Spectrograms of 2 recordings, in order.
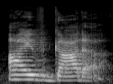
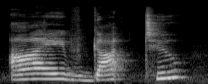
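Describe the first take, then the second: First: The words blend together with a d-like sound. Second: The words are said fully with clear t sounds. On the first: "That T is changing to a D" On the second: "Instead of saying I've got to"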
